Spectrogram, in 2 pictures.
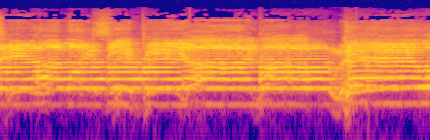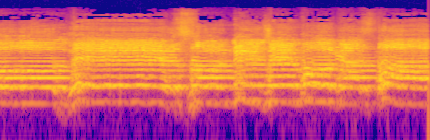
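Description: Men singing a Serbian folk song together, accompanied by a gusle, the single-string bowed fiddle, over long held notes.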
